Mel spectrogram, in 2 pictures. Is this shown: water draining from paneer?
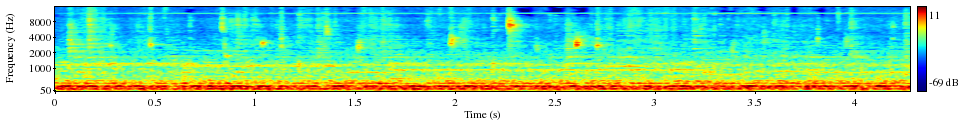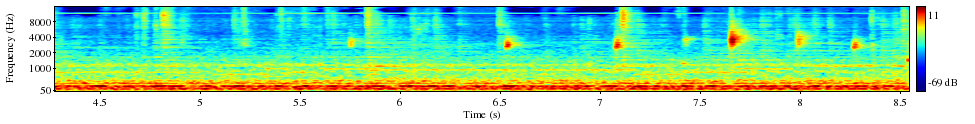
yes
